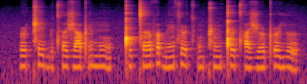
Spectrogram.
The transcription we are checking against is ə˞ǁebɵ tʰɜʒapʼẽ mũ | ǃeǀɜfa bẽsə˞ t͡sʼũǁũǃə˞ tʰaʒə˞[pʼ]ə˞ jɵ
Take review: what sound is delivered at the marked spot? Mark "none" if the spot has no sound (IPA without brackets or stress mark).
pʼ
